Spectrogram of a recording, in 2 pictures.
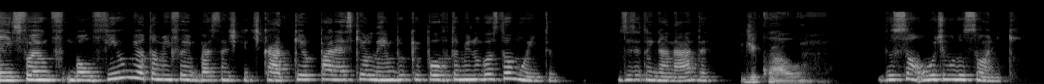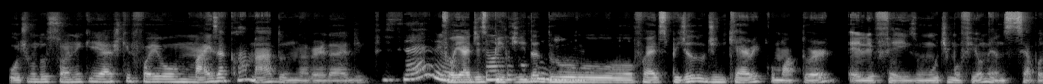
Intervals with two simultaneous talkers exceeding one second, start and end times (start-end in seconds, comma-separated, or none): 14.9-16.4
